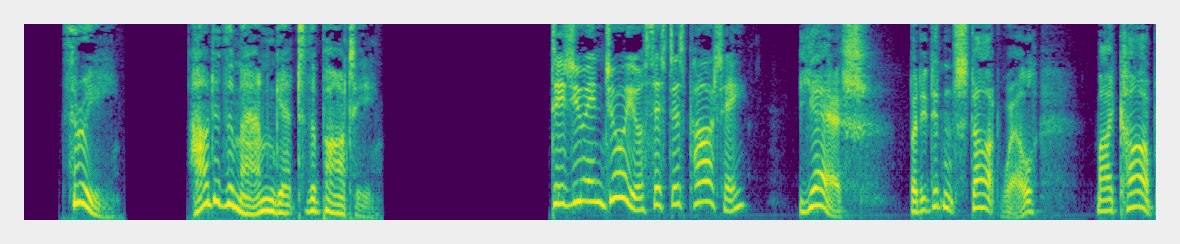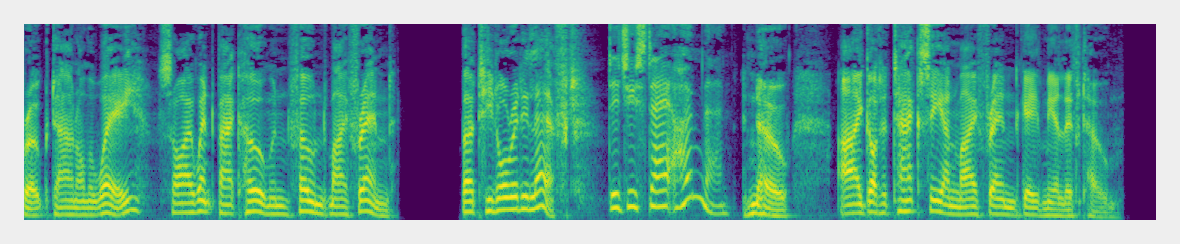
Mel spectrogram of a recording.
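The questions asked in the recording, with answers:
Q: How did the man get to the party?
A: by taxi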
